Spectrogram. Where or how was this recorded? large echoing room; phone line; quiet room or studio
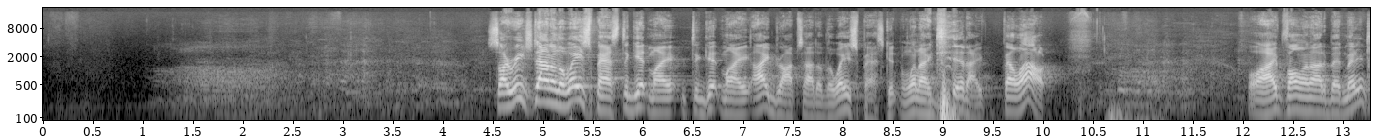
large echoing room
